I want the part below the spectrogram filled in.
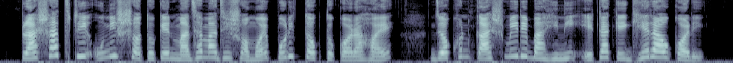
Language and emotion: Bengali, neutral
